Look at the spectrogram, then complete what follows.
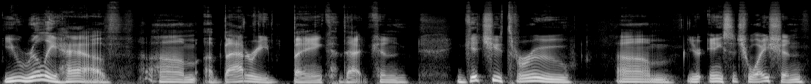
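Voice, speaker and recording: A man giving a casual, conversational product demonstration as a gadget reviewer, speaking hesitantly with pauses mid-phrase. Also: mid-range voice, lively intonation, gravelly, no echo, studio quality.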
